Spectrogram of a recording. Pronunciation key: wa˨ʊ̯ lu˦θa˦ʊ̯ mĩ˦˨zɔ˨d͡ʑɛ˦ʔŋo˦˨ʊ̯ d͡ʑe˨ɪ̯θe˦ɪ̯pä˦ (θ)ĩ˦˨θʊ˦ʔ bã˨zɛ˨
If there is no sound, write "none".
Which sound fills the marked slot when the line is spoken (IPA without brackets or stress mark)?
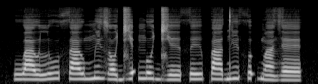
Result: d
